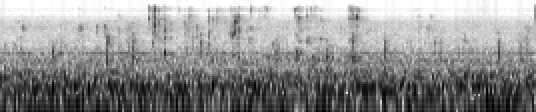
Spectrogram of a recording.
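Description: Close-up chewing with the mouth closed, with faint, scattered crunchy clicks over a low, steady hum.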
